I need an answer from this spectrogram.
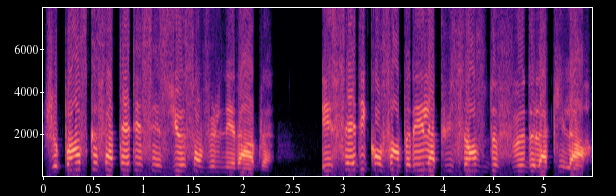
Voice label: SHOOT HEAD, french; Battle Engine Aquila; XBOX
